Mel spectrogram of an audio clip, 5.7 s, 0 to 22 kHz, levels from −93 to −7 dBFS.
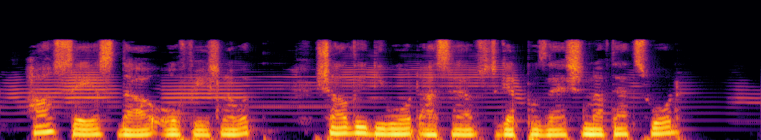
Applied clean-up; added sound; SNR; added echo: classical method log-MMSE.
